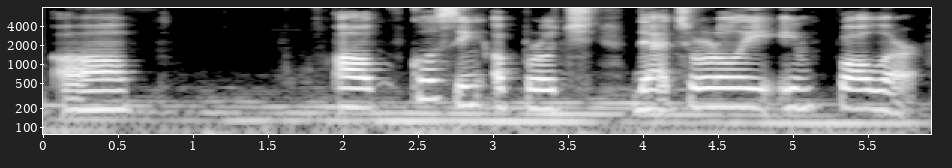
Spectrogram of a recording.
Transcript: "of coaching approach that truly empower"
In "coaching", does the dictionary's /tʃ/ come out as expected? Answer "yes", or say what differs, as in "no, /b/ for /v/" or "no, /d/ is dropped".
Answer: no, /s/ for /tʃ/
